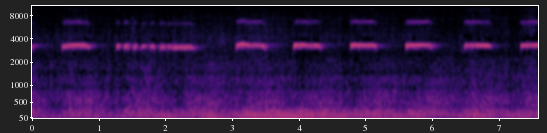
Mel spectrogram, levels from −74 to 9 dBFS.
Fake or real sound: real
